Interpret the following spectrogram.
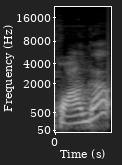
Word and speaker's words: quagga: quagga are you sure that's the how you pronounce it quagga or quenga okay okay it's correct about shortness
